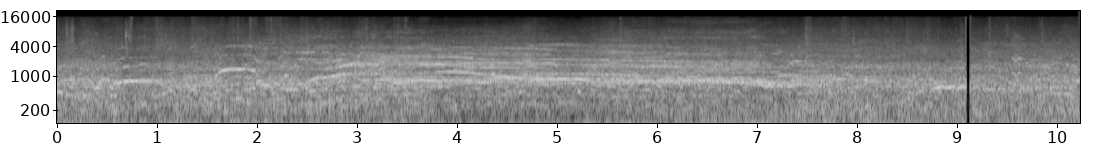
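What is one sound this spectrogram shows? A large crowd of men and women chatters and shouts loudly outdoors.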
